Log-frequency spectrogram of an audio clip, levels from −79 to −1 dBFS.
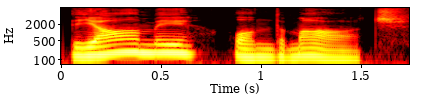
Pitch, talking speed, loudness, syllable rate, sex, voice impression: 145 Hz, 170 wpm, -17 LUFS, 4.2 syllables/s, male, masculine, adult-like, clear, slightly refreshing, sincere, slightly sweet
